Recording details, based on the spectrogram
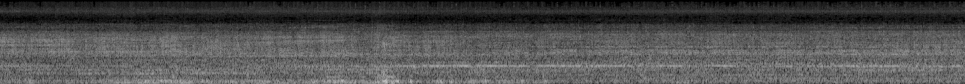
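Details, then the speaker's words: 2000 Ford Windstar SEL, 3.8 V6, 204,000 miles, rebuilt motor and heads, new EGR, DPFE, plugs: idle about 900 rpm, uneven, lumpy loping rhythm, valve cover and alternator shaking; no vacuum leaks or scope misfires found; rough idle, cause unknown. "Current idle is about 900, but you can see the valve cover, the whole thing is shaking. And then from a different angle here. You can see even the alternator here is shaking."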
